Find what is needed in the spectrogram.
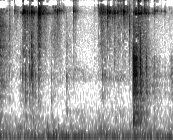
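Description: Tarot cards being handled and laid on a table: a sharp click at the start, faint light ticks, and a short scratchy slide of card on card near the end.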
